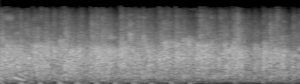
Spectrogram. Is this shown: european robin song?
no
